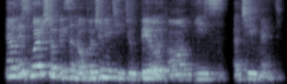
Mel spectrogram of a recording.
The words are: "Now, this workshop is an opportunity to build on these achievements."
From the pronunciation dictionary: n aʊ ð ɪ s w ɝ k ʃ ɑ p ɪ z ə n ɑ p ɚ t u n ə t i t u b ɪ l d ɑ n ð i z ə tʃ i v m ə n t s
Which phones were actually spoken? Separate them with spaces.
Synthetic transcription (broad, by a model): n aʊ ð ɪ s w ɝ k ʃ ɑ p ɪ z ə n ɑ p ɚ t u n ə t i t u b ɪ l d ɑ n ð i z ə tʃ i v m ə n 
